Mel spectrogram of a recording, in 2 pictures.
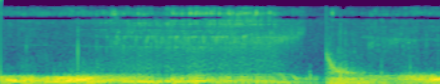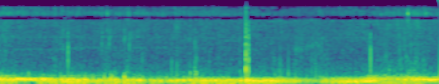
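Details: Stomach growling (borborygmi).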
